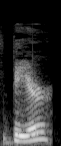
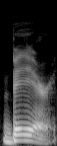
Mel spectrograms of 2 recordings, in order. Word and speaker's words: bear: حط لها بقى بي في البدايه هتبقى beer, ايه يا عم؟ في إيه؟ احنا هنهزر. اسمها bear.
